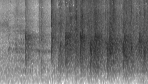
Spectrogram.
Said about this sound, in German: Dann kann man auch klatschen.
